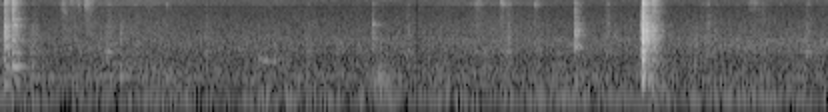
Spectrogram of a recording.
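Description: A few scattered sharp clicks and knocks over a faint, steady low hum. The loudest knock comes about six and a half seconds in.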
